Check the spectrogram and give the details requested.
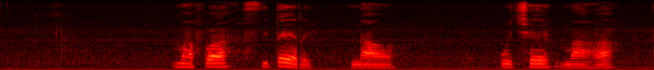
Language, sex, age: Venda, male, 37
